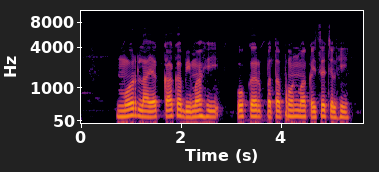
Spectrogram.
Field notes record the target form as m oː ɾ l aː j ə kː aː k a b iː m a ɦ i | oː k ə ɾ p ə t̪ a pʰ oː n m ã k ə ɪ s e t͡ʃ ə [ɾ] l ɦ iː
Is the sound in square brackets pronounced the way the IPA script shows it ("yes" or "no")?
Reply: no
